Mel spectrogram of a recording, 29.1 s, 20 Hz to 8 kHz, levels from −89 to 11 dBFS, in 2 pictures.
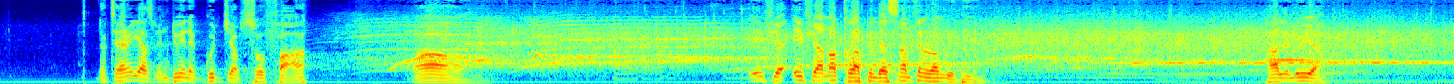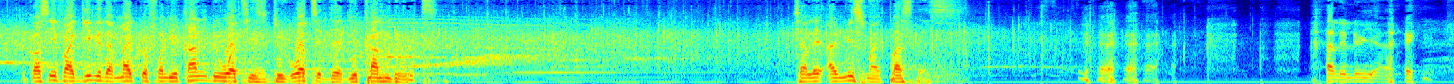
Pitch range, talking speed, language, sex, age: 100-130 Hz, 100 wpm, English, male, 50-69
